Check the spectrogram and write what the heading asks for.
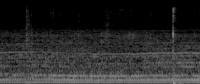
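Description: Crafter's Companion Gemini Junior electric die-cutting machine running, its motor driving a die and cardstock through the rollers with a steady hum that rises slightly in pitch just after the start.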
